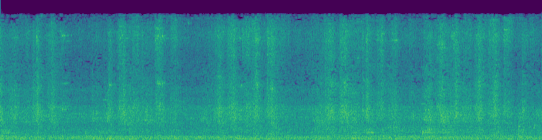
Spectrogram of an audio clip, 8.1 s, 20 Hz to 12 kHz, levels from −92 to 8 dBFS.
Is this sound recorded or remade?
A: recorded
